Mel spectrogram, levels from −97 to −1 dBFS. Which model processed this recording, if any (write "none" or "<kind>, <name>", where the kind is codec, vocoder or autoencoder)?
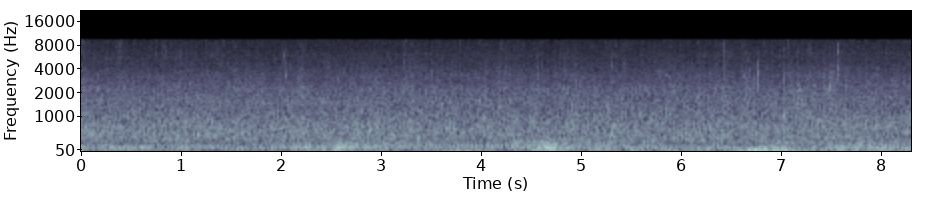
none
